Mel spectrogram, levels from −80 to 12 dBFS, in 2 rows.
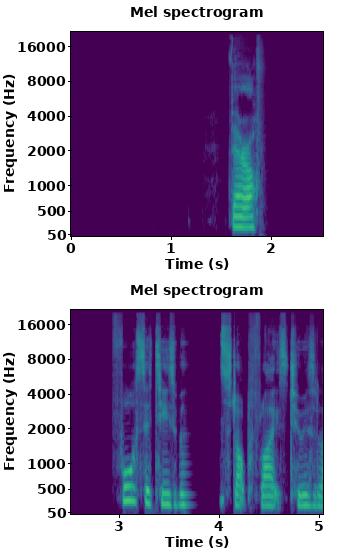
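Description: A call audio freeze runs from 1.87 to 2.96 s in this speech. The last sound carries on briefly as a fading buzz, then about 0.96 s of near silence follows. The likely cause is packets held up in transit until the jitter buffer ran dry. When they arrive, the speech resumes exactly where it stopped, so nothing is lost, but everything after is pushed about 1.05 s later.

A long network dropout follows from 3.65 to 4.03 s, just before "flights to". The speech again gives way to a short fading buzz, leaving about 0.23 s of silence. This time roughly 0.36 s of audio likely never reached the receiver at all. When sound returns it jumps ahead, skipping the missing stretch rather than picking up where it left off.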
